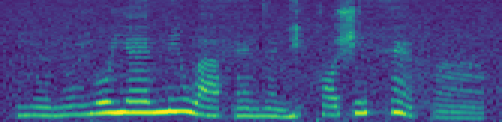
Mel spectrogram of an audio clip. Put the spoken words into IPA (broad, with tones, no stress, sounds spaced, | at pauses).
j ũ˨ n ũ˧ j o˦ j ɛ˦ n i˦ w a˧ h ɛ̃˧ d ɛ̃˨ ɡ i˧ k ɔ˧ ʃ i˦ h ɛ̃˦˨ f ã˨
